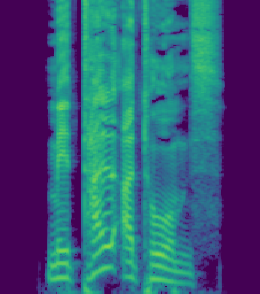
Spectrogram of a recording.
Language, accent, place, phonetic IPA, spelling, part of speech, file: German, Germany, Berlin, [meˈtalʔaˌtoːms], Metallatoms, noun, De-Metallatoms.ogg
- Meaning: genitive singular of Metallatom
